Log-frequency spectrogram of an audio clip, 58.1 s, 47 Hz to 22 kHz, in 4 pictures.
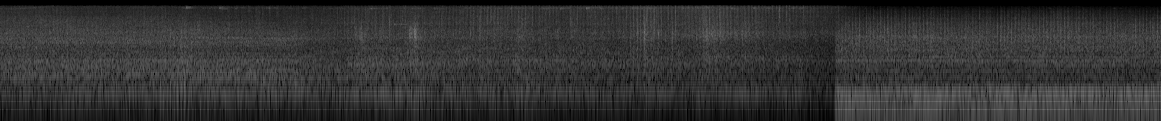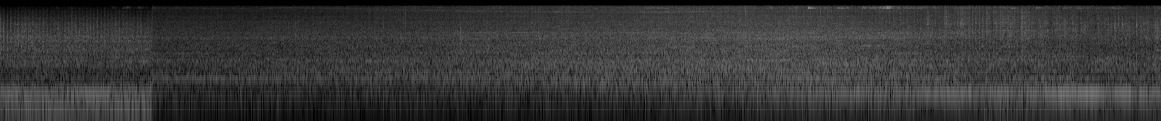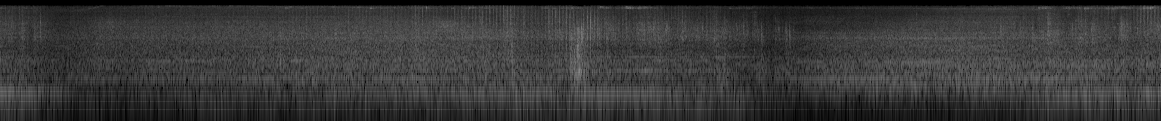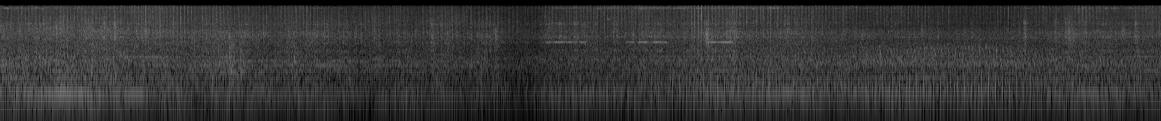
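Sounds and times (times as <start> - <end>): tractor diesel engine: 0.0 - 58.0.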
